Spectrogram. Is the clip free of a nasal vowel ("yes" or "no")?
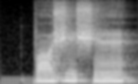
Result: no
